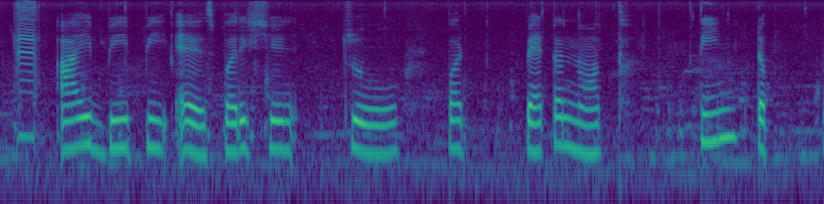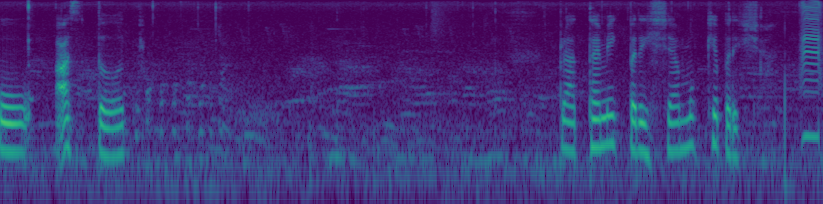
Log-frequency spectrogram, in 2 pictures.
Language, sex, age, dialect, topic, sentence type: Marathi, female, 31-35, Southern Konkan, banking, statement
